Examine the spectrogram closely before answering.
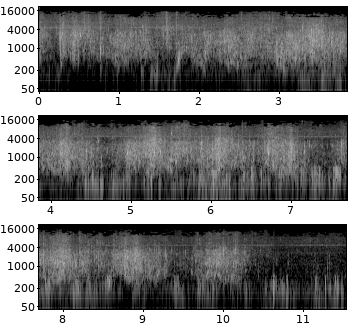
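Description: Legs wading through shallow muddy water, sloshing and splashing with each uneven step. The splashing stops about ten seconds in, leaving only a few faint knocks.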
